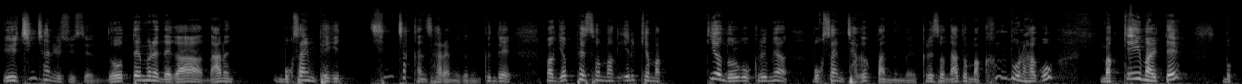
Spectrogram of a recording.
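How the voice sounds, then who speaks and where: Male pastor, middle-aged, fairly high voice, lively pitch, animated storyteller, family sermon. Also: a little fast. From Korean coast. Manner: animated storytelling, acting out little scenes.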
